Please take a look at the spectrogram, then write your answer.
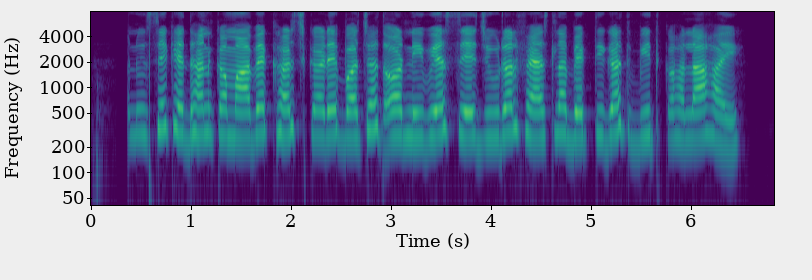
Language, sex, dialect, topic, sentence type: Magahi, female, Southern, banking, statement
